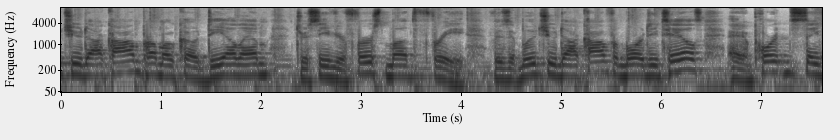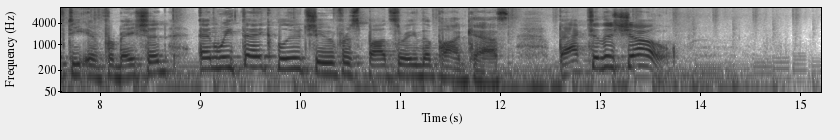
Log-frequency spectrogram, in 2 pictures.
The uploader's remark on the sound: From a rental car in Oklahoma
